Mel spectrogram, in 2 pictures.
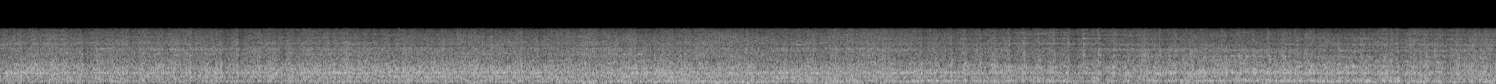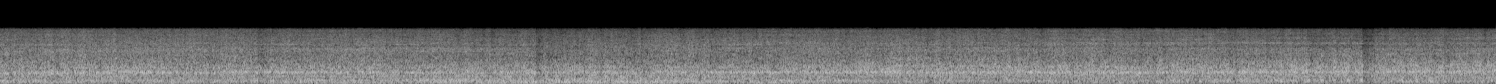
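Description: Cars of a CSX intermodal freight train, double-stack containers and trailers on flatcars, rolling past close by: a steady, unbroken wheel-on-rail noise with a few faint steady tones over it.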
